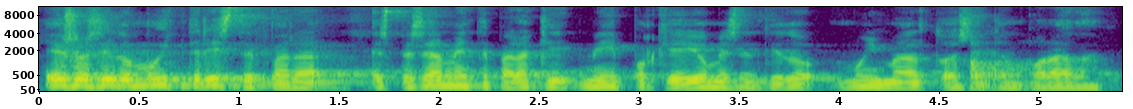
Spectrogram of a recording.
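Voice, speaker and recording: Male pastor, warm low-bright tone, unhurried sermon reading, long reverb of a church hall. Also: fairly even intonation. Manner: slow, deliberate scripture reading.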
